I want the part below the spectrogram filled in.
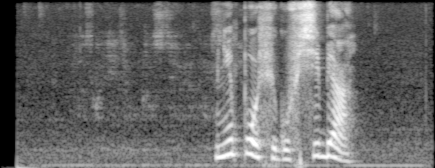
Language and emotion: Russian, angry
